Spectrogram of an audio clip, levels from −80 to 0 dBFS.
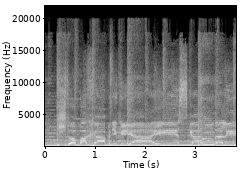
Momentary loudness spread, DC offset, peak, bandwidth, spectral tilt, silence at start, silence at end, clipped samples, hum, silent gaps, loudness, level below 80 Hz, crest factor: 1 LU; under 0.1%; 0 dBFS; over 20 kHz; -4 dB/octave; 0 s; 0 s; under 0.1%; none; none; -10 LUFS; -16 dBFS; 10 dB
